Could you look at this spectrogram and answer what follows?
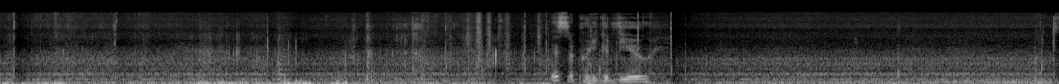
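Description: Honey bee swarm gathered on the front of a box by a tree, a dense continuous buzzing of many insects close by, with a brief louder pass of individual bees near the middle and someone speaking briefly.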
